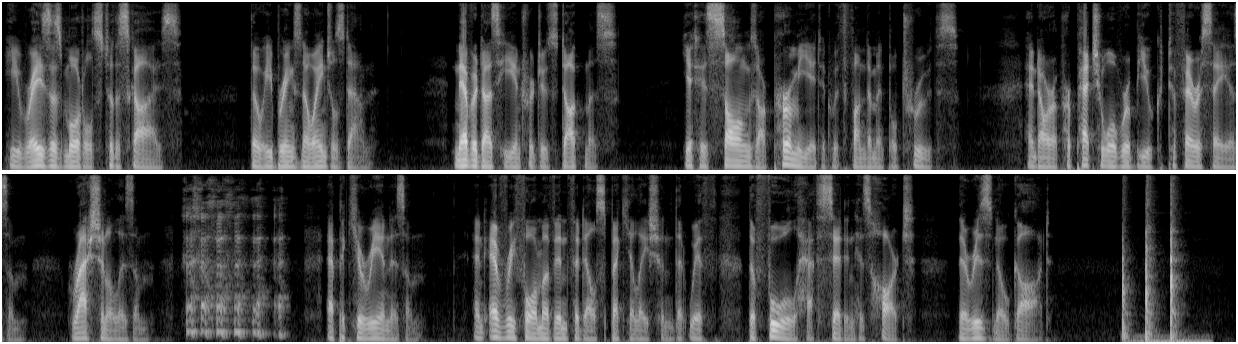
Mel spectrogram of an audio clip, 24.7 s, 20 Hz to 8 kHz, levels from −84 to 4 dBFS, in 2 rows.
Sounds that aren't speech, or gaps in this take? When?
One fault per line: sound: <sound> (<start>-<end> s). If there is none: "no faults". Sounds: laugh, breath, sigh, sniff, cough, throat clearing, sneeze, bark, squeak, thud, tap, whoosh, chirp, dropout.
sound: laugh (14.1-15.2 s)
sound: thud (23.5-24.5 s)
